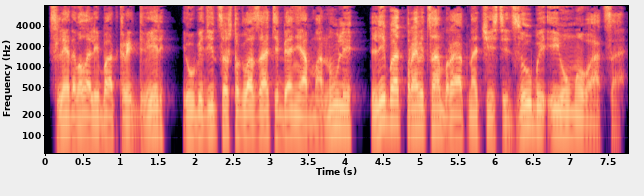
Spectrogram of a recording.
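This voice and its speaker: A man narrating an audiobook, reading in a lively manner and voicing the characters. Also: on the low side, fairly quick, few pauses.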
